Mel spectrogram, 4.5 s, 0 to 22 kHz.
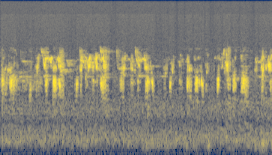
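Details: Nestling black storks beg during feeding, Łódź, Poland, 14 May 2023. High thin chirps pour out in clustered runs of several notes, briefly easing off between runs, with quiet low rustling behind.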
